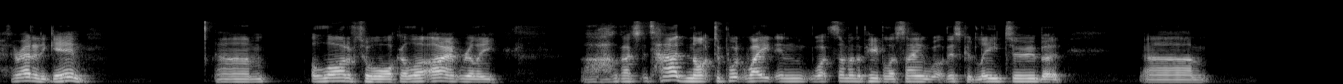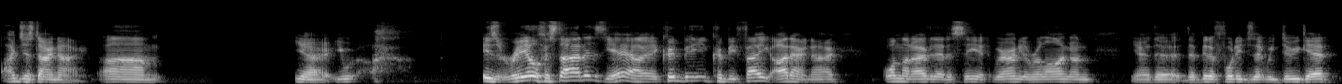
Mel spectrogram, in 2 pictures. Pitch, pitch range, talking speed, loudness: 130 Hz, 120-140 Hz, 180 wpm, -20 LUFS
